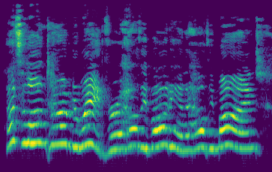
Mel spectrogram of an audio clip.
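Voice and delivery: fast, high, loud lecture; preachy Hippo. Acted. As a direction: scold him for waiting.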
